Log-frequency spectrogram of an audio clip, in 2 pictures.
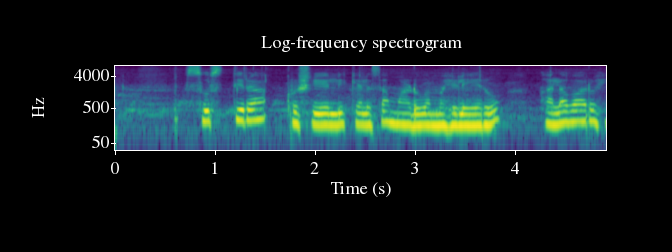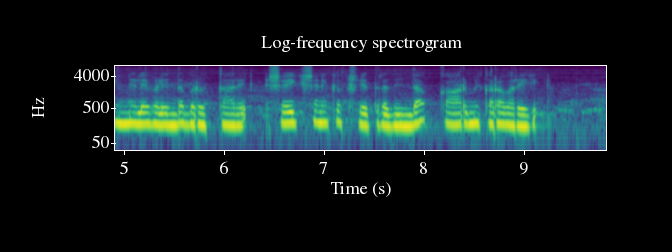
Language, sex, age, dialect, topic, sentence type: Kannada, male, 18-24, Mysore Kannada, agriculture, statement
